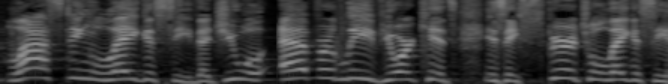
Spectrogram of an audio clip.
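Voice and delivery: high, urgent pulpit exhortation; full-force preaching. Real, not acted. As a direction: drive each charge home to the congregation.

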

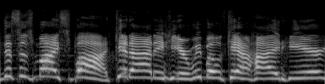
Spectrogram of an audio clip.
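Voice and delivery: high, loud mock kid squabble; kids yelling. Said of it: "I even hear them yelling".

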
